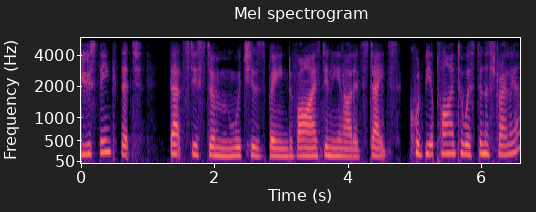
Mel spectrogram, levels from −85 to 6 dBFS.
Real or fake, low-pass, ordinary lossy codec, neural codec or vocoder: fake; 5.4 kHz; AAC, 32 kbps; codec, 16 kHz in and 24 kHz out, 0.8 kbps, FocalCodec, streaming, 65536 codes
